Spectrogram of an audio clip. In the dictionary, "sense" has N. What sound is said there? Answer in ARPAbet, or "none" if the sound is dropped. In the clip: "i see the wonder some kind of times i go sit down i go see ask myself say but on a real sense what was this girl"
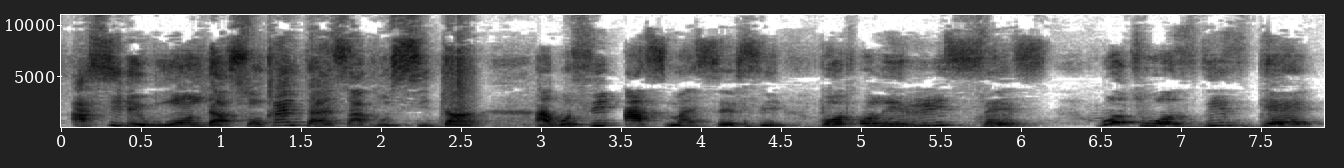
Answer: none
